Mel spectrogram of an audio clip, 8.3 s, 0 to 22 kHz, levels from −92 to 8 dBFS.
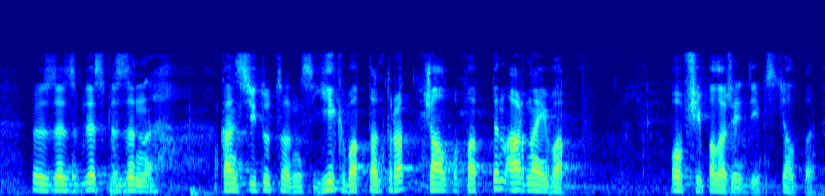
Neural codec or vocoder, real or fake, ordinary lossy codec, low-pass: vocoder, 44.1 kHz, 80 mel bands, Vocos; fake; none; 7.2 kHz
